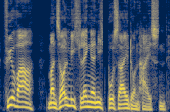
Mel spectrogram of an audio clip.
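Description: A man's voice: mid-range voice, big pitch swings, measured pace, no echo, clean studio sound. A man voicing a proud, jealous male sea god in a spoken verse epic, blustering and indignant.

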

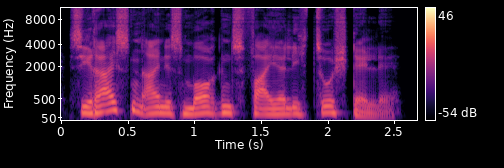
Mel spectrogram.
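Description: A man reciting epic verse as narrator, with a measured, deliberate delivery. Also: mid-range voice, very animated, no room sound, studio quality.

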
